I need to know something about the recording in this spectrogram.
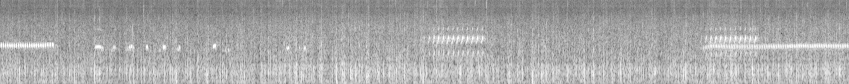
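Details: American toads calling at a pond edge in heavy rain during a territorial scuffle: a trill ends, scattered short notes follow, then two brief higher trills from other toads, and a steady trill resumes, all under heavy pattering rain.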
